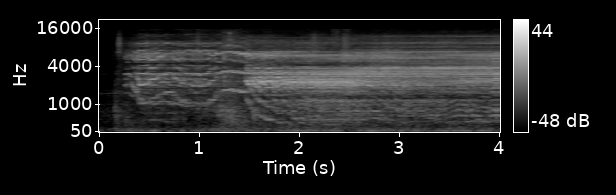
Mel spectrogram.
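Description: Sound effect played by the built-in sound module of a coffin-shaped tarot deck box, triggered as the lid is opened and heard through the box's small speaker. It starts with wavering, sliding tones and settles into a steady, thin, high hiss-like sound with little bass.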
